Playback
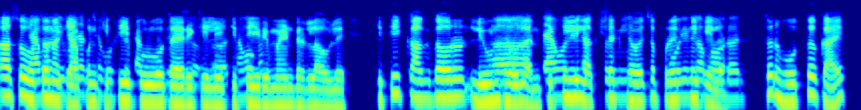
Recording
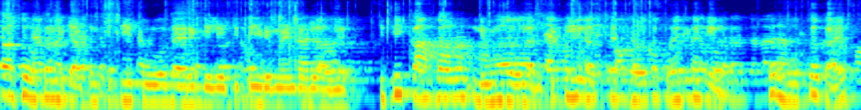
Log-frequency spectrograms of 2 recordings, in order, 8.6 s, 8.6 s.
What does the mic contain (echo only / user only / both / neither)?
both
